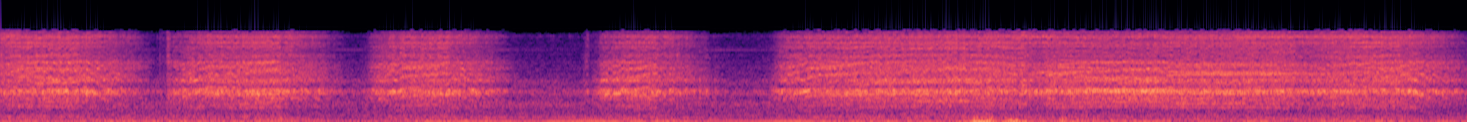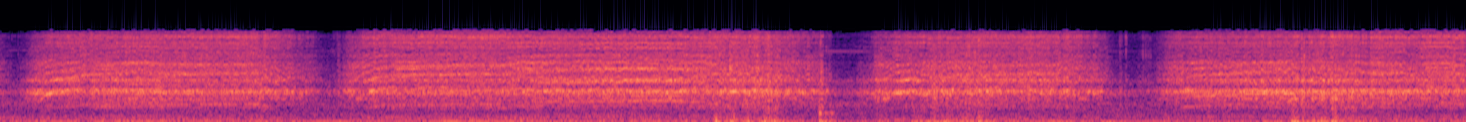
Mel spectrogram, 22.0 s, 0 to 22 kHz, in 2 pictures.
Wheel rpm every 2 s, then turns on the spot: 100, 60, 40, 140, 160, 100, 100, 150, 100, 100, 150.
16-18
